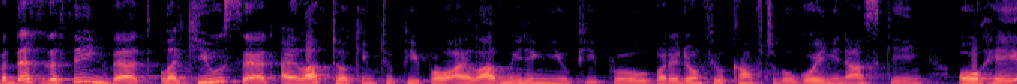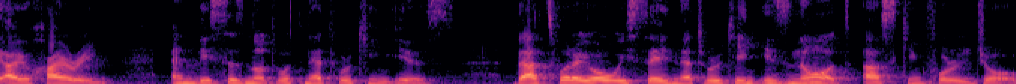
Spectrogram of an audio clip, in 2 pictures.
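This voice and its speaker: A woman talks at a fairly quick pace in a Russian accent. Her pitch is medium, with ordinary pitch variation. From Kazakhstan. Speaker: career advisor for immigrant students. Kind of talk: casual podcast conversation.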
